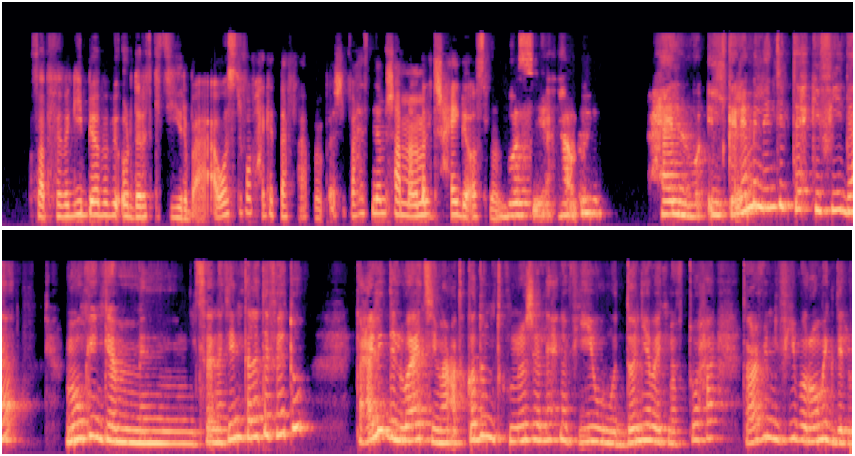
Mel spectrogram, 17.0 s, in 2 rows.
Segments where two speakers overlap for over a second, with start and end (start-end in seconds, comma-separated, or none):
none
